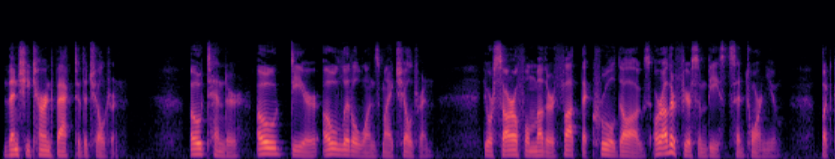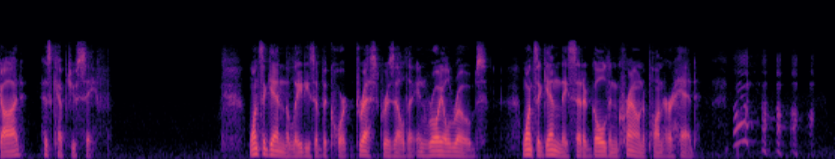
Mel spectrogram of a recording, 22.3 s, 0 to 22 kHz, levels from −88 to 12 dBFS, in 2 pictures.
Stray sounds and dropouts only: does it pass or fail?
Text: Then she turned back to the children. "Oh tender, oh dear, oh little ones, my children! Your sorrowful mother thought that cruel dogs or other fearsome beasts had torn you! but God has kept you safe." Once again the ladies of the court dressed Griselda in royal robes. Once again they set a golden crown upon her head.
fail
